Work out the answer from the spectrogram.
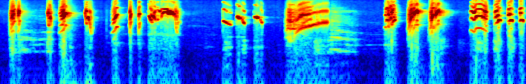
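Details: Oriental magpie-robin singing energetically, a lure recording for birds that rarely sing; fast choppy chirps, a long rasping rising sweep, then quick repeated whistles.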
